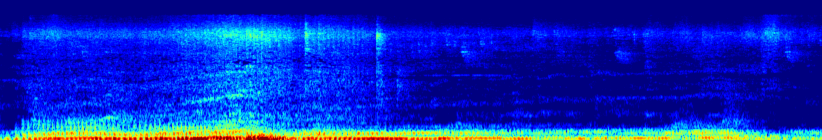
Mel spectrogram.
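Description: Motorcycle engine revved up from idle: the pitch climbs over the first two to three seconds, then eases gradually back down toward idle.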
